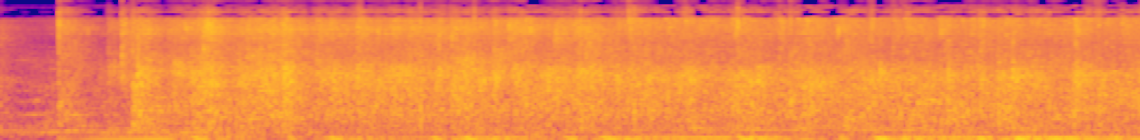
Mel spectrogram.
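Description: Audience applauding, starting about a third of a second in, with low bass notes of music playing under it.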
